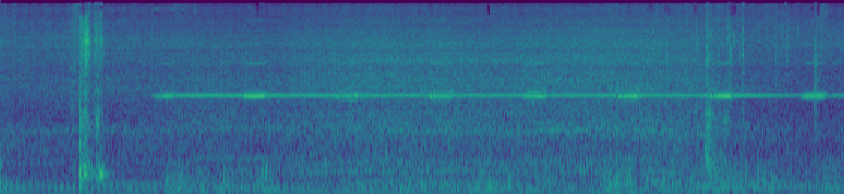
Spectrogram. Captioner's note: fork truck beeping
